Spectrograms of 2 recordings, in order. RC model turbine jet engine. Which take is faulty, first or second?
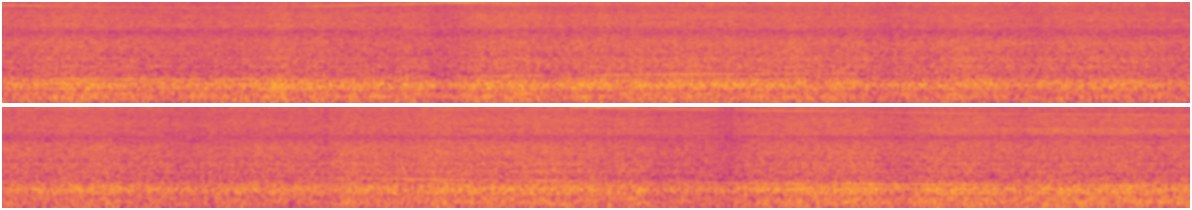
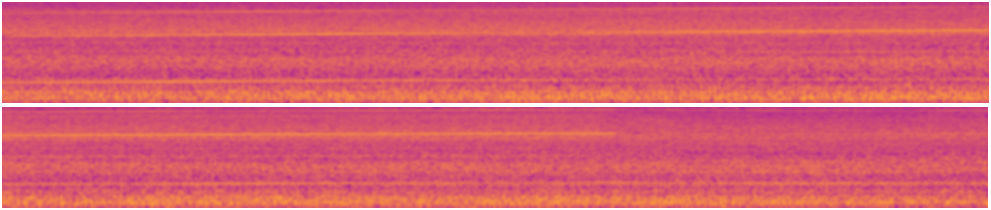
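second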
